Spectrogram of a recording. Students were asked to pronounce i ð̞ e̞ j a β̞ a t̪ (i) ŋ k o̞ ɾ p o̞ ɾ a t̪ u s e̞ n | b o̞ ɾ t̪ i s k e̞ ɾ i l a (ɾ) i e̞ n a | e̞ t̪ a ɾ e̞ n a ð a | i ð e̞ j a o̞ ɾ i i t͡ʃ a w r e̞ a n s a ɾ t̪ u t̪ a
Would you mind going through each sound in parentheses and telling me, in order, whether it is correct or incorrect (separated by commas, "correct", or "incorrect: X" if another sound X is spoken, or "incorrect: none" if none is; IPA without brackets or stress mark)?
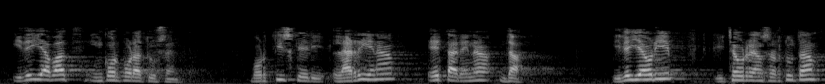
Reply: correct, incorrect: r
